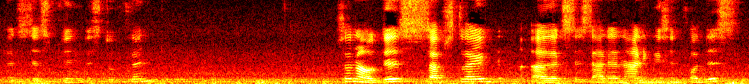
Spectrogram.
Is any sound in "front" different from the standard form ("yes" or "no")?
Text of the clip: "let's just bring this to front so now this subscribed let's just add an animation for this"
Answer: yes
